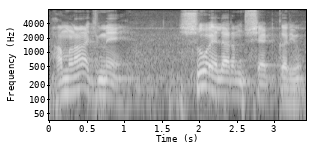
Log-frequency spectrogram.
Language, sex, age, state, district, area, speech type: Gujarati, male, 60+, Gujarat, Aravalli, urban, read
